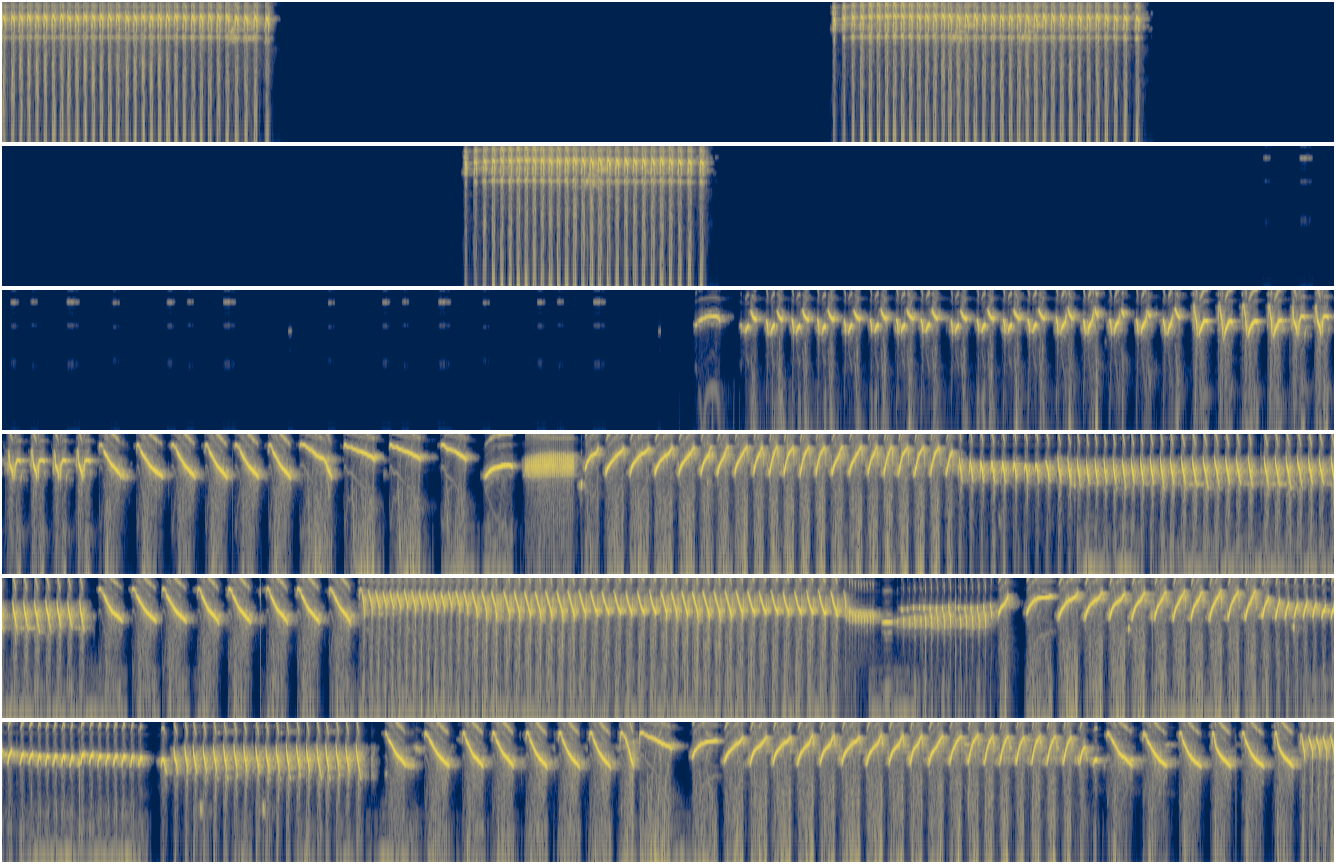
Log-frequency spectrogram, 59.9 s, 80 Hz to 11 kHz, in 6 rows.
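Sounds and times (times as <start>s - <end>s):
songbird chirps and trills: 25.2s - 59.9s.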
